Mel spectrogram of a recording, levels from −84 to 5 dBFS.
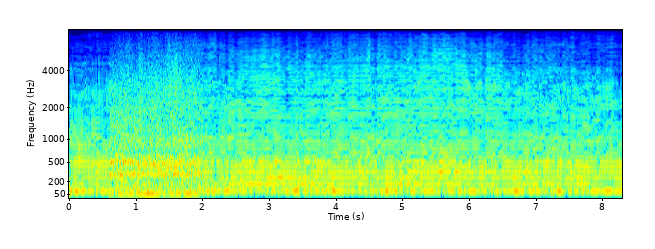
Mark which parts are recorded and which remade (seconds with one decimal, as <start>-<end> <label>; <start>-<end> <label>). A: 0.0-0.6 remade; 0.6-2.0 recorded; 2.0-8.3 remade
